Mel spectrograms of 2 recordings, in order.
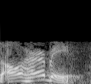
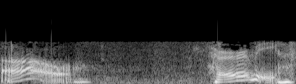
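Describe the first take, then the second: First: It is said in a plain, neutral tone. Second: It is said with a disapproving, knowing tone. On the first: "No, I didn't say it like that" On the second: "I was giving you an impression of what I believe about Herbie"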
